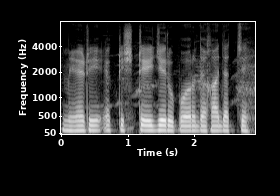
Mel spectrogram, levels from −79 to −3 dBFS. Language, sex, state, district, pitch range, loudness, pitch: Bengali, male, Assam, Hailakandi, 125-130 Hz, -16 LUFS, 125 Hz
